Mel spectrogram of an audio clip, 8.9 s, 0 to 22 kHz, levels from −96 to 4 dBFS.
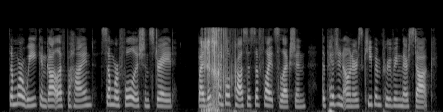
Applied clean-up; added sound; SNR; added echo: neural mask model DeepFilterNet 3.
